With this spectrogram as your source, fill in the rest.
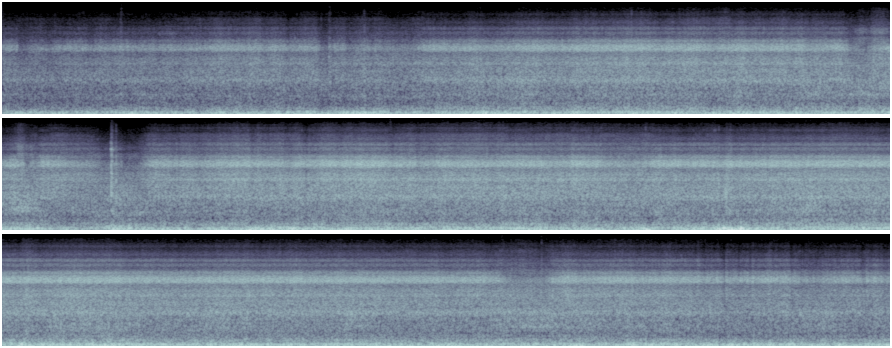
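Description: Bicycle tyres hum steadily on a road.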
